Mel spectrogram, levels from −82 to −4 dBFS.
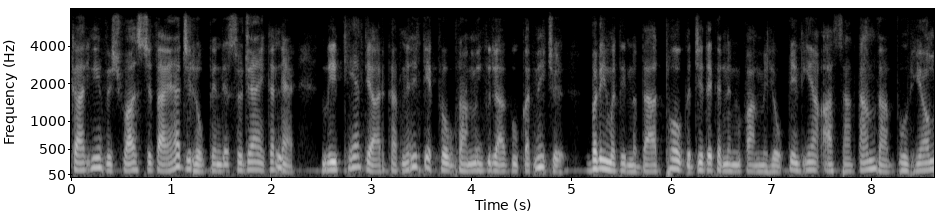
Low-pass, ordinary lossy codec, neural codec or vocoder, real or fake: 7.2 kHz; Opus, 16 kbps; codec, 16 kHz, 1 kbps, FunCodec, trained on LibriTTS, 50 frames a second; fake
